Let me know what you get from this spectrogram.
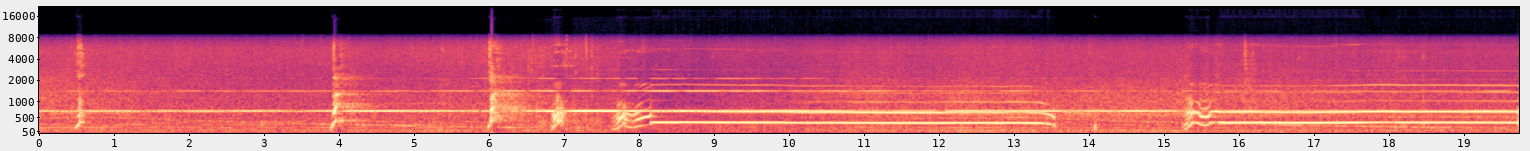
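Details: Howling from a male dog outside in a cold Michigan winter, January 2005, set off by a monthly 1:00 pm tornado siren test. A few sharp knocks come first, then two long, level, drawn-out howls ending in a drop, over the constant siren drone.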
